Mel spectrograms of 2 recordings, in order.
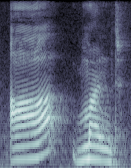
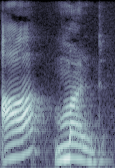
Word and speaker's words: almond: Okay, now here this is correct, but L is silent. You have to pronounce it as almond, not almond. No L sound. It is almond.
